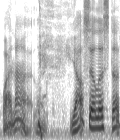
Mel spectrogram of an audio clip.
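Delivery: high-pitched mock schoolkid protest; indignant protest. A former schoolkid arguing back about selling candy, indignant protest. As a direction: argue back in a high, retold complaint.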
